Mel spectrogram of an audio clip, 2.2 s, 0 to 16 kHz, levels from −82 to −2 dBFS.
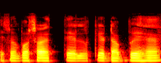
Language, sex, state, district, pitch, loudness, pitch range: Hindi, male, Jharkhand, Deoghar, 110 Hz, -20 LUFS, 105-110 Hz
